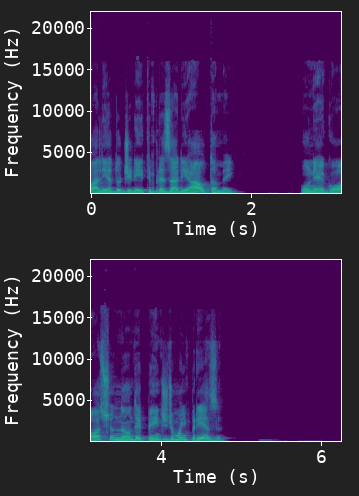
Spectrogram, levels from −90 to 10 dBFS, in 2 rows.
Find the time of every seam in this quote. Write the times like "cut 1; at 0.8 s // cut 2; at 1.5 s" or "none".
none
